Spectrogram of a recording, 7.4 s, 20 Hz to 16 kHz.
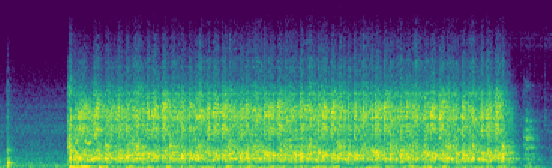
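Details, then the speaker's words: Project car "Brutus", sitting about 11 years: starter churns steadily at three to four turns a second for six seconds without catching; cranks, no start, possible distributor phasing problem as the intake manifold limits distributor rotation, unconfirmed. "Almost like we got something not hooked up or something, you know? There might be a phasing issue of the distributor because with this intake manifold, I can't turn the distributor all the way over"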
